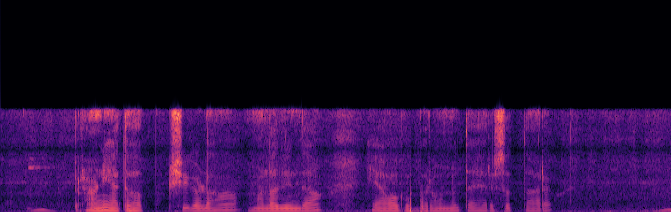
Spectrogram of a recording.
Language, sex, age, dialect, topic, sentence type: Kannada, female, 25-30, Mysore Kannada, agriculture, question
